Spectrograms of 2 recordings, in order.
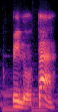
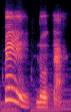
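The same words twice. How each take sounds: First: The stress is on the last syllable. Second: The stress is on the first syllable. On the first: "Y si fuera en la última sería" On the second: "Si fuera en la, en la antepenúltima diría"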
